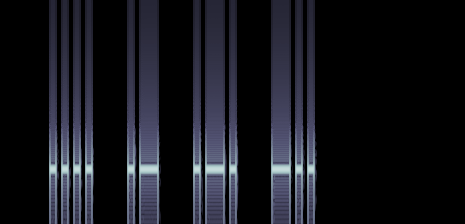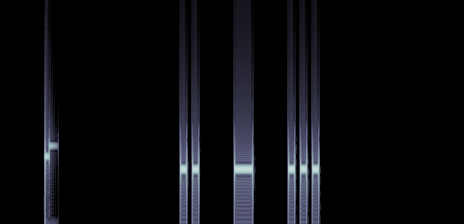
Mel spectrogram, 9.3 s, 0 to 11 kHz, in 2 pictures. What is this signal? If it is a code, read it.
Morse code, heard as a keyed tone, about 20 wpm, spaced as for 15 wpm, 700 Hz. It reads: HARD ITS
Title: 101 Lesson 17f - Letter u - Words 20wpm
